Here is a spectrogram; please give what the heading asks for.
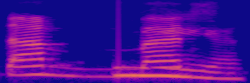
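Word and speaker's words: تبت: Jadi tetap bunyinya huruf ta. Tabat. Iya. ada bunyi es itu cukup kita yang dengar, nggak boleh sampai orang yang dengar. Kalau sampai orang dengar berarti bacanya salah huruf tanya. Jadi Tabat, dia pelan banget. Tabat yada, karena ta punya sifat hamas ya. Hamas itu keluar nafas.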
